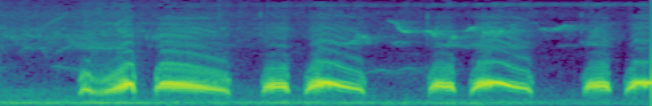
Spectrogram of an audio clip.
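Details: Spotted dove giving its cooing call for luring doves: low, hollow coos in pairs of a short note and a longer one, with brief pauses between them, against a quiet background hum.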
